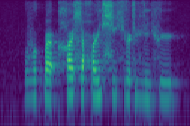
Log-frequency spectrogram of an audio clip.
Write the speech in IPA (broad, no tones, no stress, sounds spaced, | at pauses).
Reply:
v o k͡p ɐː ʔ χ ə ɬ ɪ ħ ø j ɕ i ç ø ʔ vʲ ø j f y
